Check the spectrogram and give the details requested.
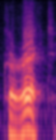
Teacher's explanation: The stress is on the second part.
